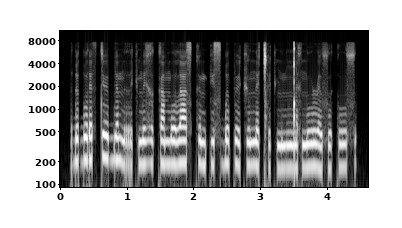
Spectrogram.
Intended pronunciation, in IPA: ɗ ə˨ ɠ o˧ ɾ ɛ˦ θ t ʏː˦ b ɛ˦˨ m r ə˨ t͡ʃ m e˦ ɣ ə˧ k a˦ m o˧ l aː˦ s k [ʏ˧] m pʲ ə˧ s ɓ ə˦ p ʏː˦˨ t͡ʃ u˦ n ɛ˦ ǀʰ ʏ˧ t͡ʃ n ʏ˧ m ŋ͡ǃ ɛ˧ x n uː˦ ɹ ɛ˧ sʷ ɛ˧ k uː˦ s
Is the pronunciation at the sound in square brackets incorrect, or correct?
correct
